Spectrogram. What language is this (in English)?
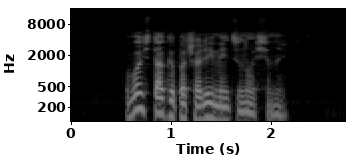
Belarusian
